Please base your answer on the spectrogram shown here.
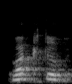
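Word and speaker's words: وَاكْتُبْ: And when we have waw, then what happens? The hamzat al-wasl gets dropped. We don't pronounce it. Waktub, and you write.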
